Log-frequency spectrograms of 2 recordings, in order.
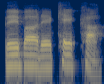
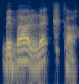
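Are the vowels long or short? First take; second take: long; short. First: Each syllable is said with a full, long vowel. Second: The first vowels are clipped short and quick. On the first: The speaker calls it wrong. "you are not supposed to put this one as simple a. It doesn't sound like" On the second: The speaker calls it right. "So you need to make it shorter, like"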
